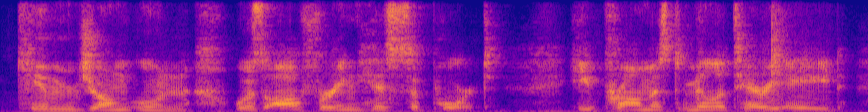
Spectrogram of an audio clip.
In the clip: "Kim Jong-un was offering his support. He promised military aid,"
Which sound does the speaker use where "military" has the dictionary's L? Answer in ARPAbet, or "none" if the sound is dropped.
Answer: L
